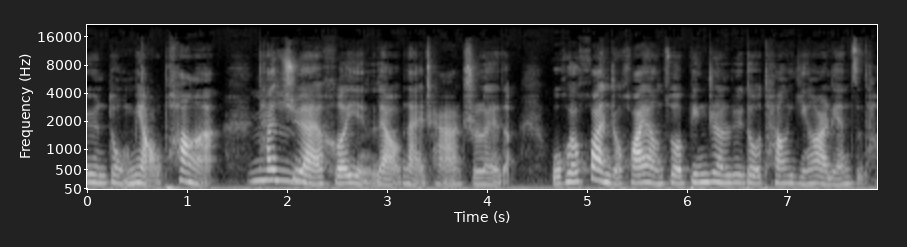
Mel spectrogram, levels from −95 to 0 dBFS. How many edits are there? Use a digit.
1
